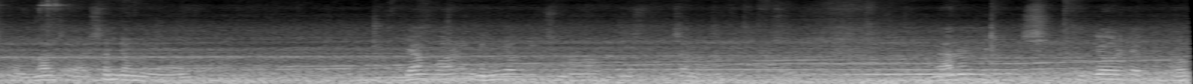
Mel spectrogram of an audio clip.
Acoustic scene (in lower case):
subway train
